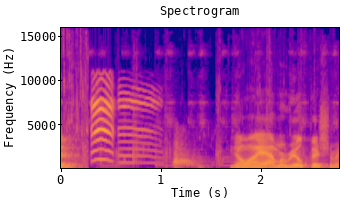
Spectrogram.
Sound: squeak

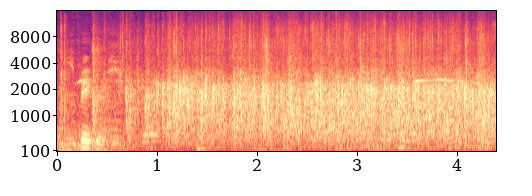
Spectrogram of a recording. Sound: audience applauding

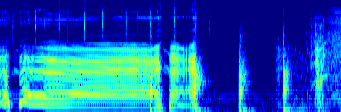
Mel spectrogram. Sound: knocking

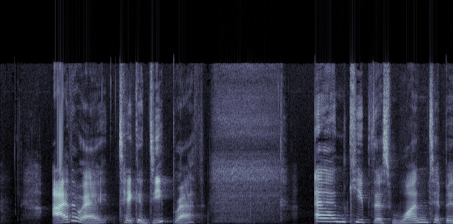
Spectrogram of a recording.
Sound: inhaling

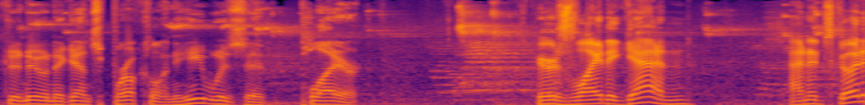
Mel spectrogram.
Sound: players yelling

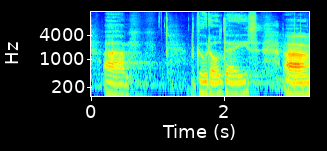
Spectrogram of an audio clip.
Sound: chuckles; audience laughs

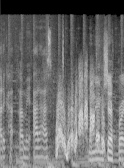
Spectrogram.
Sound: record scratch

